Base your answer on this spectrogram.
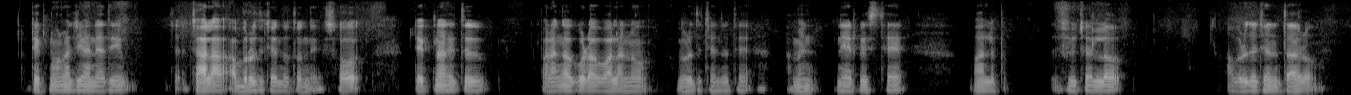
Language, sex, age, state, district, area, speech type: Telugu, male, 30-45, Telangana, Yadadri Bhuvanagiri, rural, spontaneous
